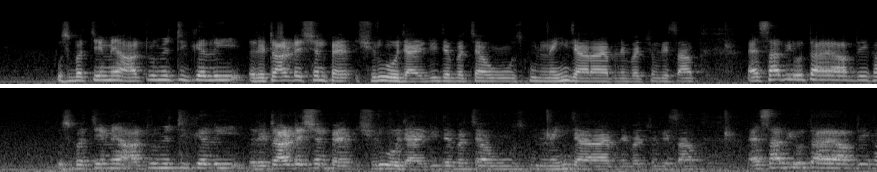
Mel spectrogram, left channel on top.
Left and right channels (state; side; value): normal; both; correlation 0.51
